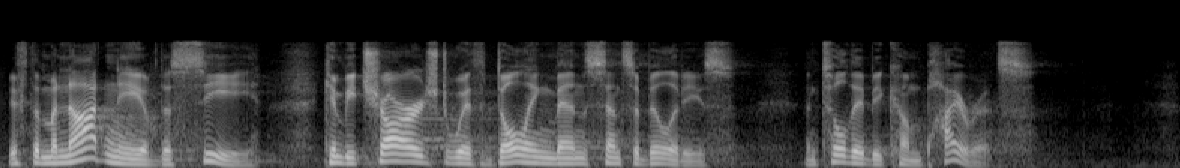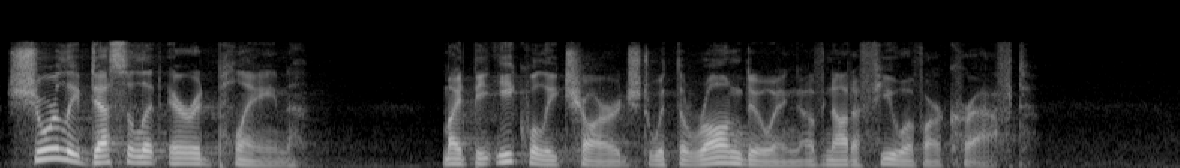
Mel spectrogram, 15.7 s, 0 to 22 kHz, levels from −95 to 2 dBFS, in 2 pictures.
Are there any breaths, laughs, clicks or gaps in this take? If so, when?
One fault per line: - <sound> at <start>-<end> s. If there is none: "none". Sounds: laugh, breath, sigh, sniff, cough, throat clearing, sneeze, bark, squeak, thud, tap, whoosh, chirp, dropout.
none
